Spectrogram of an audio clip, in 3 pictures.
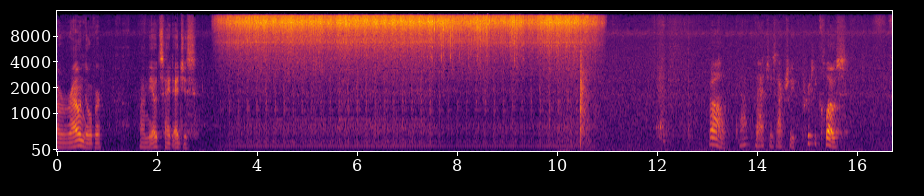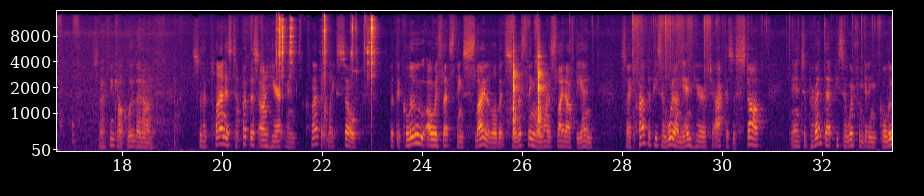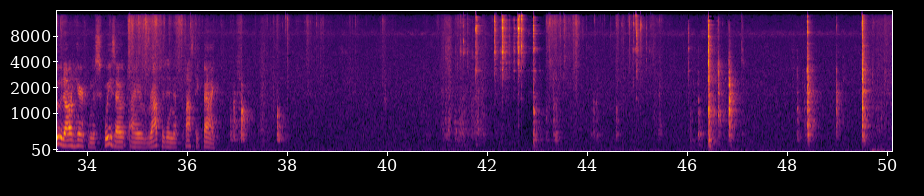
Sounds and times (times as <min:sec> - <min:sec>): Speech: 0:00.0 - 0:01.0, 0:01.6 - 0:02.9, 0:13.0 - 0:15.9, 0:17.4 - 0:18.8, 0:19.4 - 0:22.8, 0:23.4 - 0:36.7.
